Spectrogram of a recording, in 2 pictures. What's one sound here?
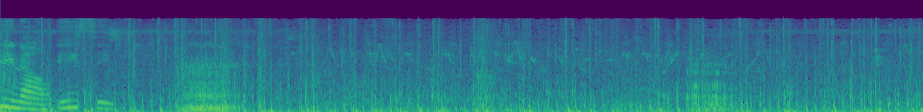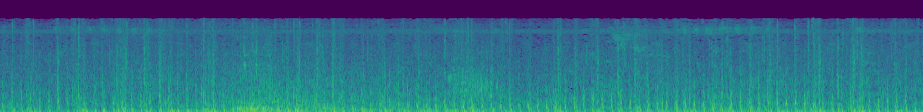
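Hooves trot steadily on a dirt path.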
